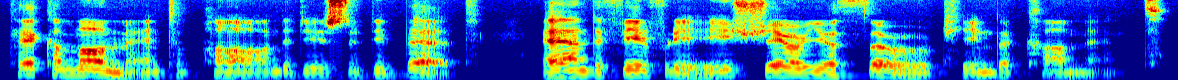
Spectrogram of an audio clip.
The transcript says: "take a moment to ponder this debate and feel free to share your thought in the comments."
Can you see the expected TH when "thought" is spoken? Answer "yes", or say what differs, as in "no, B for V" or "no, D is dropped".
yes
